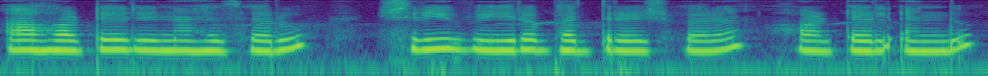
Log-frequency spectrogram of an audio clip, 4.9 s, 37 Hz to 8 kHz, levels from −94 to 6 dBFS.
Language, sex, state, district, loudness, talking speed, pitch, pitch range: Kannada, female, Karnataka, Bidar, -15 LUFS, 85 wpm, 230 Hz, 220-240 Hz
